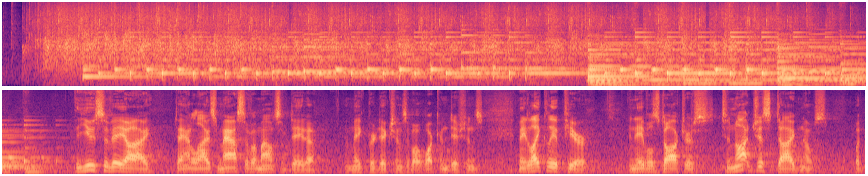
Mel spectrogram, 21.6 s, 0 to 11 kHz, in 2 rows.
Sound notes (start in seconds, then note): 0.1 audience applauding; 0.1 warm music; 8.6 audience applauding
